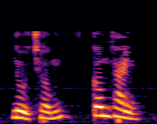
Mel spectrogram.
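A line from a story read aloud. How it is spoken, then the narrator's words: Loud proclaiming voice. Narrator (Vietnamese): hít sâu một hơi, cao giọng nói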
